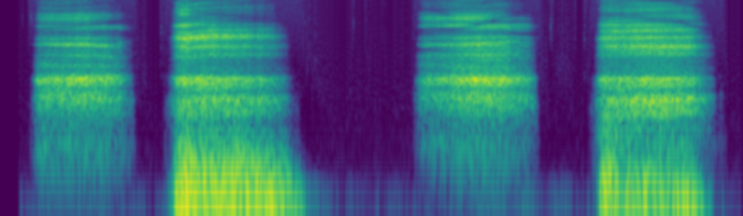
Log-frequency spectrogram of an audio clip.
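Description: Four long, slow deep breaths with pauses between them, alternating a softer breath with a heavier, fuller one, each lasting about a second and a half to two seconds.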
